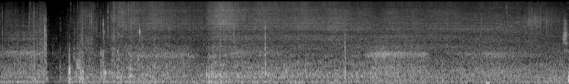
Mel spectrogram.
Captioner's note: fire sizzles out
